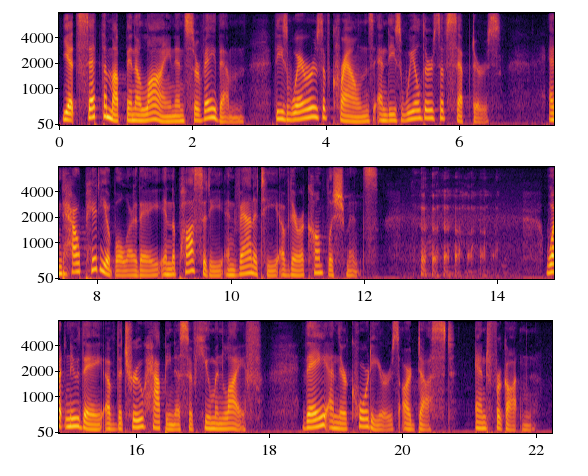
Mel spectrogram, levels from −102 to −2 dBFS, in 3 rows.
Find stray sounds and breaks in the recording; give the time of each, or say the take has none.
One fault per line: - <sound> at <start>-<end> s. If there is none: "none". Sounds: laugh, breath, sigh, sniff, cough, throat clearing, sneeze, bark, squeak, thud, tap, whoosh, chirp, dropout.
- laugh at 12.7-14.2 s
